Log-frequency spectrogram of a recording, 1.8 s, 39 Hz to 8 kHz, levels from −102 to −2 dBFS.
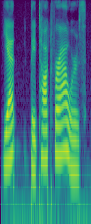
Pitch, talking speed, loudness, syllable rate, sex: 175 Hz, 165 wpm, -17 LUFS, 4.4 syllables/s, female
